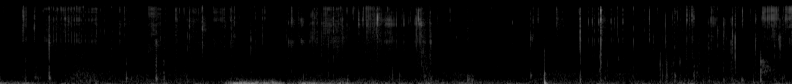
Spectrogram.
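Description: A single small foil-wrapped chocolate truffle in a red plastic and foil twist wrapper is held between fingers while the fingers crinkle the wrapper. Quiet, dense crackles and sharp ticks of bright crinkling run throughout, with a soft low rumble swelling in the middle.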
